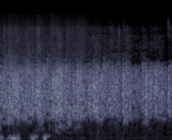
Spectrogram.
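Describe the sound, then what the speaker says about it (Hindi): Loud, dense applause from an audience at an event honouring a guest, steady clapping filling the room throughout with a few low thumps near the start. "मैं चाहता हूं सर के लिए जोरदार ताली बजाइए।"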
